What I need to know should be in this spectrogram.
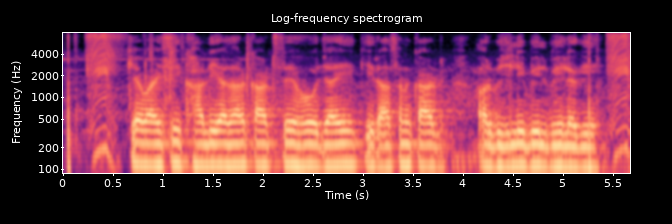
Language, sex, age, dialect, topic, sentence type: Bhojpuri, male, 18-24, Western, banking, question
